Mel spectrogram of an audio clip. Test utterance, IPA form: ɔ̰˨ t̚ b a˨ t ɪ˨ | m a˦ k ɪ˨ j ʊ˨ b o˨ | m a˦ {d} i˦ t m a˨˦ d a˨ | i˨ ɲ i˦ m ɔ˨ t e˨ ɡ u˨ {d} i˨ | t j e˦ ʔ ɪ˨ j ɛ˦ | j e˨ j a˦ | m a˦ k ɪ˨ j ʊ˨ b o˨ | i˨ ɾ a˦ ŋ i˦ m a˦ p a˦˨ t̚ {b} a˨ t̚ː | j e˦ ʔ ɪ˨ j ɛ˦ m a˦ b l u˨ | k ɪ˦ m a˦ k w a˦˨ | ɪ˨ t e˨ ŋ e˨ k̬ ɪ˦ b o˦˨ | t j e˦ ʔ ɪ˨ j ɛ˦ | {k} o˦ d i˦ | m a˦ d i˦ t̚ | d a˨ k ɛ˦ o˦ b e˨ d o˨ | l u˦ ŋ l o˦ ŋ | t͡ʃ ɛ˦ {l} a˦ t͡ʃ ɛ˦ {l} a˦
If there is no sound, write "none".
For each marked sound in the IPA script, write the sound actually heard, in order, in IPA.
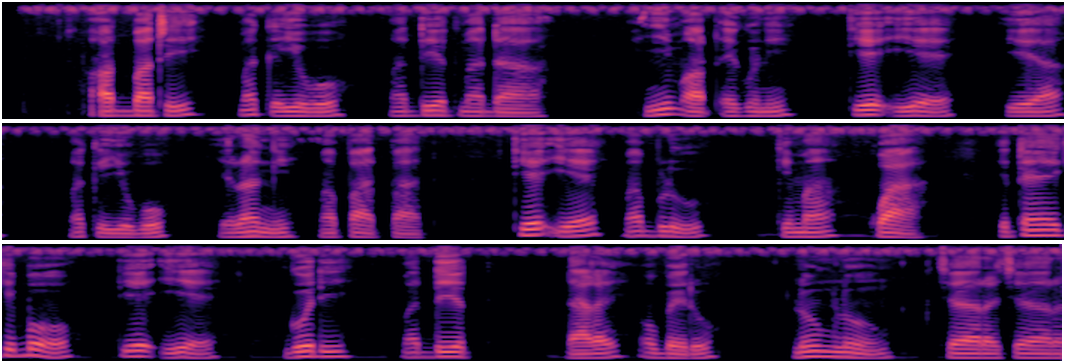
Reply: d, n, p, ɡ, ɾ, ɾ

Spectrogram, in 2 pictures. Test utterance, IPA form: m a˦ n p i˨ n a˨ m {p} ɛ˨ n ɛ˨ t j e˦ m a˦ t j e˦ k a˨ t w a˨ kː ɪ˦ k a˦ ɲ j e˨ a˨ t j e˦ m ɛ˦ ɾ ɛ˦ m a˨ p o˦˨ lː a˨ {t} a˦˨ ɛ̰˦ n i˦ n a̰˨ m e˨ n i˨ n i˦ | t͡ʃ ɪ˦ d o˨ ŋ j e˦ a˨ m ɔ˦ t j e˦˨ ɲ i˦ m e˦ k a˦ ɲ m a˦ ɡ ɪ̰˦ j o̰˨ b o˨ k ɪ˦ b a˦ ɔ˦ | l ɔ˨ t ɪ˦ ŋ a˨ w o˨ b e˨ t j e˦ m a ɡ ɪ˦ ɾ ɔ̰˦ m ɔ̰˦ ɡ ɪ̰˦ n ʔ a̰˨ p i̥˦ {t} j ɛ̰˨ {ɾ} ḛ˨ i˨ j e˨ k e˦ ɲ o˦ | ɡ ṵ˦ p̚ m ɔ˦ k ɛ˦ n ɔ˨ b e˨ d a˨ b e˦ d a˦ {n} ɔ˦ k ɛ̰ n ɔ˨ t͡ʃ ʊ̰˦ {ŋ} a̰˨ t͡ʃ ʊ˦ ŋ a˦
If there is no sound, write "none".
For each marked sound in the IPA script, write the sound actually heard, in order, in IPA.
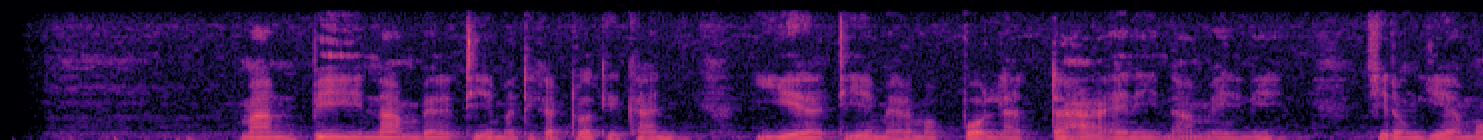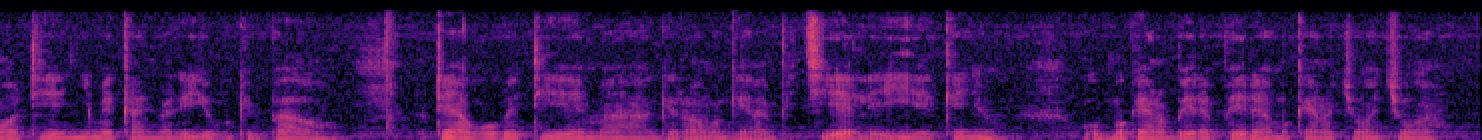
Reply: b, t, t͡ʃ, l, m, ŋ

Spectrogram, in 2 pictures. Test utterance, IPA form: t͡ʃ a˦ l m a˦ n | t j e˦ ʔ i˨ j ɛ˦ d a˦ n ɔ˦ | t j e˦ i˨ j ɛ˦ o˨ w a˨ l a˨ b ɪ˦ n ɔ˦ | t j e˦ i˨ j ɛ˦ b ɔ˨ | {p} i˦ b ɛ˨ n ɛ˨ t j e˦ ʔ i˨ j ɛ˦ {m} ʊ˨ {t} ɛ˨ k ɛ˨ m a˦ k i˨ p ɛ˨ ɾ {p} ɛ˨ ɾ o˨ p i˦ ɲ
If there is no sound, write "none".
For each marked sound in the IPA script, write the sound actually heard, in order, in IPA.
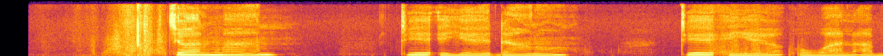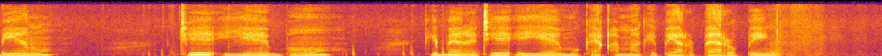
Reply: k, m, k, p

